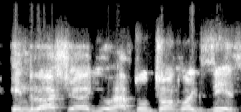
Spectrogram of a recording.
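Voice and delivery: thick mock Russian, proclaiming; Russian accent. Shown as a demonstration. Showing Russian is easy to imitate, comic Russian accent. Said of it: "Russian is hard".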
